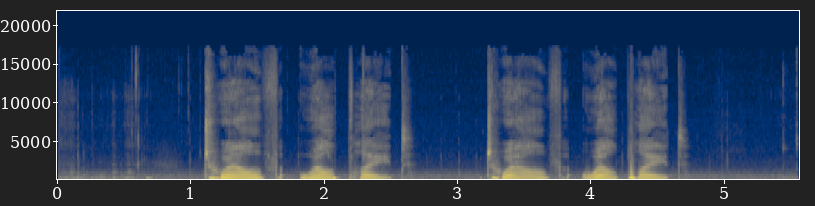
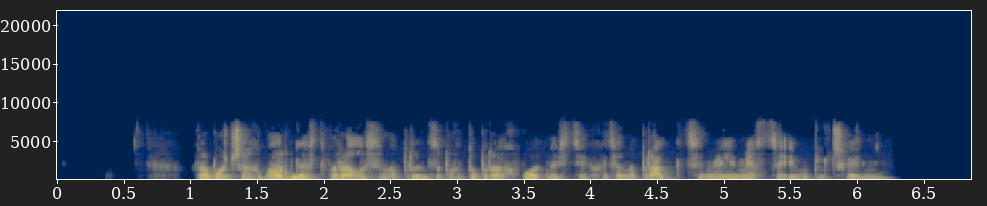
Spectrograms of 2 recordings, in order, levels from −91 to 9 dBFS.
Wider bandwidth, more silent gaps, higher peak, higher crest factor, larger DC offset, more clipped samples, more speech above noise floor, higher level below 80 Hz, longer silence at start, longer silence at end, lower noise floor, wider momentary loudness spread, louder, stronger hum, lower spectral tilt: first, 15.5 kHz vs 7.8 kHz; neither; first, 0 dBFS vs -4 dBFS; about the same, 16 dB vs 20 dB; neither; neither; about the same, 31 dB vs 28 dB; first, -24 dBFS vs -68 dBFS; second, 0 s vs 0.75 s; first, 1 s vs 0.6 s; second, -46 dBFS vs -50 dBFS; about the same, 10 LU vs 10 LU; first, -16 LUFS vs -22 LUFS; neither; first, -7 dB/octave vs -4.5 dB/octave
